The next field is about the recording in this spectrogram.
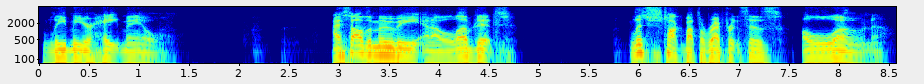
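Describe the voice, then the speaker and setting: Middle-aged man, lower-pitched, dry close sound. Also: expressive, measured pace, long pauses, no echo. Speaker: podcast host. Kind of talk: casual podcast chat.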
